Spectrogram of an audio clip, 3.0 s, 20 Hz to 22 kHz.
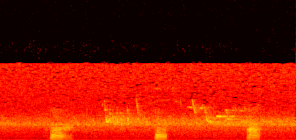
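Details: Black stork nestlings on a webcam nest in Latvia, calling for cooling on a very hot day in June 2018: three separate hoarse, harmonic calls about a second apart, with a faint bird twitter and steady hiss.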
